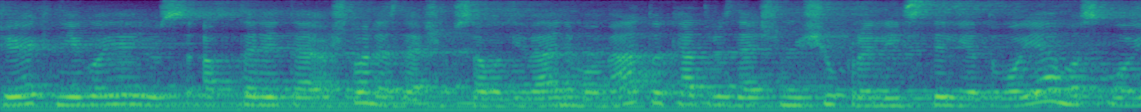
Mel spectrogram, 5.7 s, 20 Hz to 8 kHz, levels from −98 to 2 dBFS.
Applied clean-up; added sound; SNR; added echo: none; Brass instrument; 12 dB; reverberation time 2.1 s.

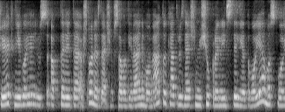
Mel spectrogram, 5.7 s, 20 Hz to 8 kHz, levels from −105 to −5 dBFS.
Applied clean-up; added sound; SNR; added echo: neural mask model DeepFilterNet 3.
